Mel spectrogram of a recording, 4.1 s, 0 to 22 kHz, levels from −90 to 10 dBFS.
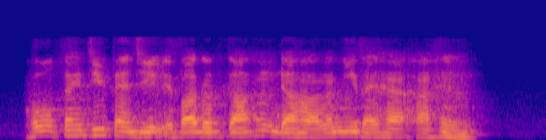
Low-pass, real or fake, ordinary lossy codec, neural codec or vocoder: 7.2 kHz; fake; MP3, 64 kbps; codec, 16 kHz, 1.1 kbps, Voila-Tokenizer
